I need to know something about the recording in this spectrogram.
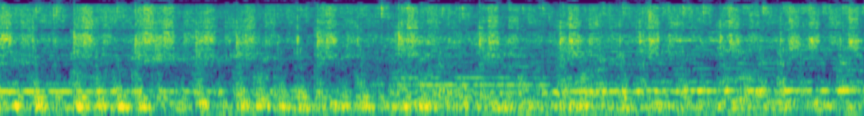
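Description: Electronic dance music played loud over a festival sound system and picked up by a phone microphone. This is a sparse, washy passage of held synth tones over noise and fast high ticks, with no heavy drop.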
